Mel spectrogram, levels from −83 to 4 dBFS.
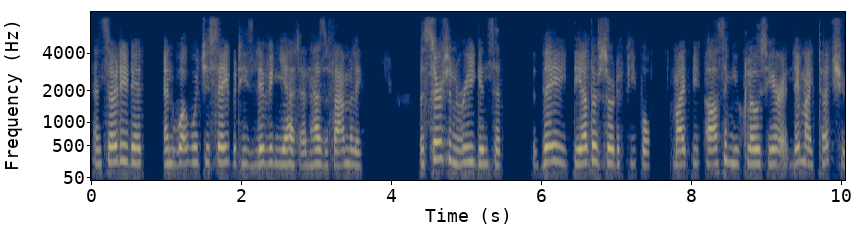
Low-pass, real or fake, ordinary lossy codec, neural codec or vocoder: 7.2 kHz; fake; AAC, 32 kbps; vocoder, 22.05 kHz, 80 mel bands, WaveNeXt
